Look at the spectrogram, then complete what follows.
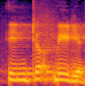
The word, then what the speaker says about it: intermediate: Intermediate. Here we should put stress on M.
